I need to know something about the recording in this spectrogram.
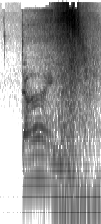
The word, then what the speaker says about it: diamond: Some people think this is a girl's best friend, diamond, dia-mond So there's no A sound in this one, dia-mond.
